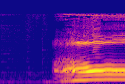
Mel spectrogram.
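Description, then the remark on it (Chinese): A storyteller reading a children's story imitates the lion's roar: after a short quiet pause, one loud, drawn-out vocal bellow swells up and holds steady, rich and wavering in tone, with no other voices. “看看合起来的书，开始大吼”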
